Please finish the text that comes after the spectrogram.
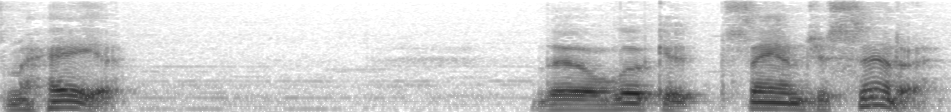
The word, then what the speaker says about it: Mexia: We have a town called Maha. And Yankees all the time think it's Mexia, but it's Maha.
